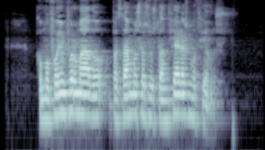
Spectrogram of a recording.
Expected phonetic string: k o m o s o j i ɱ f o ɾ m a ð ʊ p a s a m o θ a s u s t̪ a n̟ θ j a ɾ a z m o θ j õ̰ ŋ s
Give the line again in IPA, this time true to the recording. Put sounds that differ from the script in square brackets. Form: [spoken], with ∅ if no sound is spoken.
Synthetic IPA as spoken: k o m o [f] o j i ɱ f o ɾ m a ð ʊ p a s a m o [s] a s u s t̪ a n̟ θ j a ɾ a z m o θ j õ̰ ŋ s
